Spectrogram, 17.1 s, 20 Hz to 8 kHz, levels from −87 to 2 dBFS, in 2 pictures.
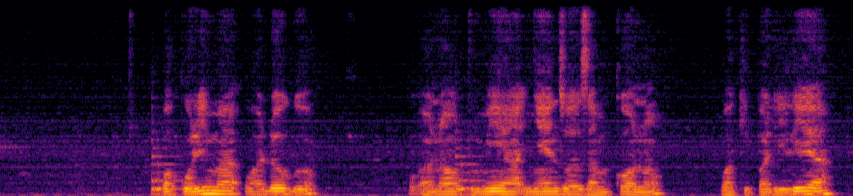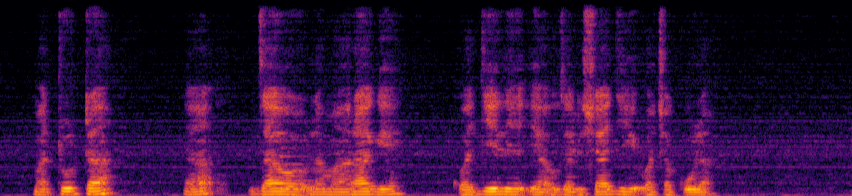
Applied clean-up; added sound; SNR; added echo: none; Bowed string instrument; 15 dB; reverberation time 0.1 s.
